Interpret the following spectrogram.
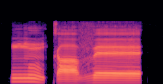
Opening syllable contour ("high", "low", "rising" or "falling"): falling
